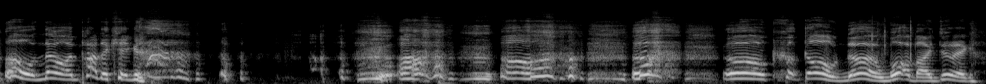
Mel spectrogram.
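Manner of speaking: high, breathless laughing through the words; can't stop giggling, real panic-laughter; real giggle fit. Real, not acted. While unboxing, to the viewers, a real giggling fit. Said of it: "I don't normally speak like this".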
